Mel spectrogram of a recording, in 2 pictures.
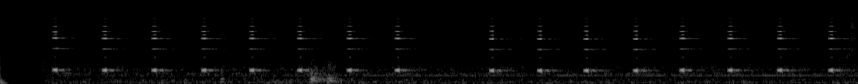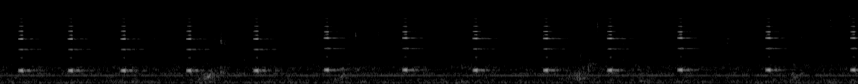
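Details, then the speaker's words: Pulse oximeter beeps tracking a participant's heart rate, showing how his breathing affects it and that hearts don't beat metronomically. "I want to demonstrate that Hearts don't beat metronomically by looking at this participant and the way he breathes and how his breathing is affecting his heart rate"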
